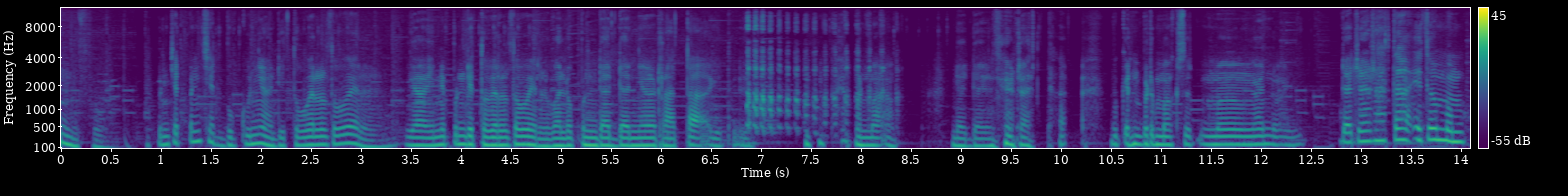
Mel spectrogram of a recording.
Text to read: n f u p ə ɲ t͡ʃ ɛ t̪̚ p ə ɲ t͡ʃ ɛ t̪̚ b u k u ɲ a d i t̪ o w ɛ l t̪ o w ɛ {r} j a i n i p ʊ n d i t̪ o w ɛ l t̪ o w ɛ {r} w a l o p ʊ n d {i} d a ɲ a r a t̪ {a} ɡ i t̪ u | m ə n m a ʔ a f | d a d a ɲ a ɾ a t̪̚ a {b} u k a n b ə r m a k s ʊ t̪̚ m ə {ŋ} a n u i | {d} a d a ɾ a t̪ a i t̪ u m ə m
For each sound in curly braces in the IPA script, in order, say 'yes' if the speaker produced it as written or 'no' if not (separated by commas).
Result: no, no, no, yes, yes, yes, yes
